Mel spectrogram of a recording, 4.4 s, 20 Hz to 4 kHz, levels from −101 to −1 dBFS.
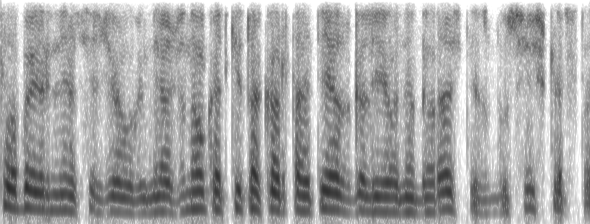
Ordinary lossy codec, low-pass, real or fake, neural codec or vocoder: Opus, 16 kbps; 3.6 kHz; fake; codec, 24 kHz, 6 kbps, HILCodec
